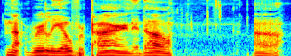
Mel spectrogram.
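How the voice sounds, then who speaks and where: A man with a bright, forward voice and a very dry, close sound talks casually through a review. He is folksy and unhurried in his musing, repeating phrases and smoking a pipe as he goes. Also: medium pitch, flat delivery, no echo. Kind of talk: casual unscripted review chat.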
